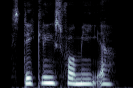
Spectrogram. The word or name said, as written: stiklingsformere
